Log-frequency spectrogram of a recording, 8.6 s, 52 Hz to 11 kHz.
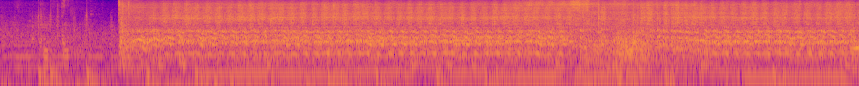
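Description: After a short pause the starter spins steadily while the V8 coughs unevenly and tries to fire over music, fuel just primed into the carburetor.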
